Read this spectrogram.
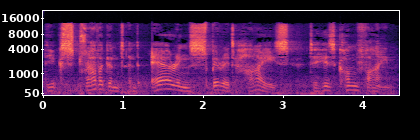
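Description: An actor playing an earnest, scholarly watchman in classical drama, declaiming in measured verse. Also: medium pitch, sing-song, background noise. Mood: solemn. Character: earnest scholarly night watchman, a prince's loyal friend. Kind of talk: classical stage drama acting.

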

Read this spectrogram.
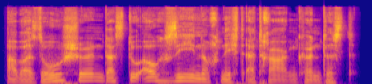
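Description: Man voicing a gentle, wise female tree elf. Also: deep voice, animated, no echo, clean studio sound, voice pushed up, exaggerated voice. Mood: solemn, tender. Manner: measured, patient, lyrical explaining. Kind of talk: fairy-tale audiobook character.

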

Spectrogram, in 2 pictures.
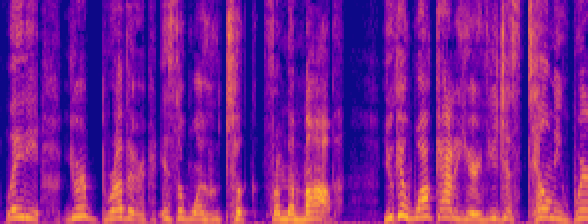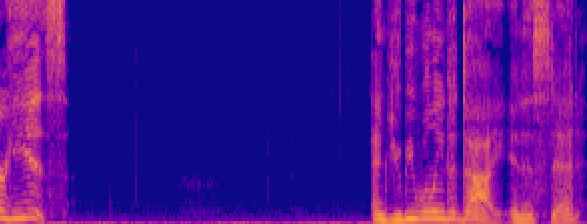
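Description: A man's voice: very high-pitched, dry recording, studio quality. A man playing a ruthless, cocky mob boss with a protective streak in an ASMR roleplay drama, commanding and taunting. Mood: threatening. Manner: commanding, taunting, slow deliberate delivery. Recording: loud music bed under voice. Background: music.

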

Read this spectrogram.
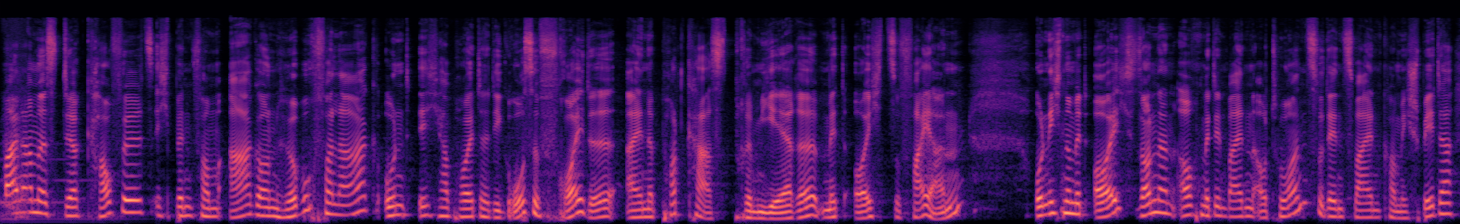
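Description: A male host with a fairly high voice moderates a live stage talk. He speaks as a presenter into a microphone, addressing both guests and listeners. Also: lively intonation, a little slow. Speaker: host, audiobook producer. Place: stage at a book fair.

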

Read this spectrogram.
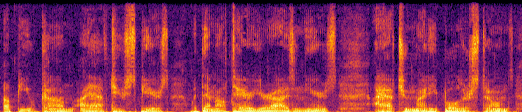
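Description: A massive storybook billy goat, acted by a man, bold and fierce. The voice drops far down into a very deep register for a slow, threatening challenge. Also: creaky, slight background noise, heavily acted.

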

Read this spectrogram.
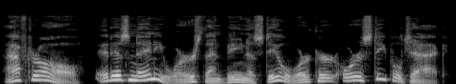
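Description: A tense, determined man voiced by an audiobook narrator talks with wry earnestness. His pitch swings freely, and the voice is a little husky. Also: huge pitch swings, normal speed, a little mellow, no room sound, clean studio sound. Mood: resolute.

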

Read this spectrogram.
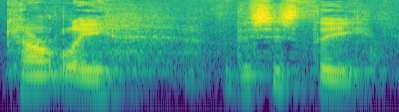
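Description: A man talks through a handheld tour of a seaside hotel, pausing often on fillers and restarting his sentences. His voice sits in the middle of the male range. Faint background ambience runs under the camera audio. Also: medium pitch, fairly even intonation, bright, forceful tone, a little hiss or hum. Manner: rambling, many fillers and restarts. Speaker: travel vlogger. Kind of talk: handheld walking tour narration. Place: hotel rooms and seaside street.

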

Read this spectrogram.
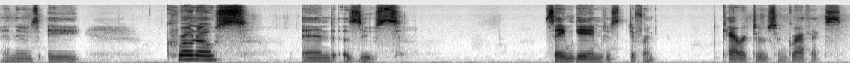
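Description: A middle-aged woman casually narrating a walking tour of a cruise ship casino, relaxed and pointing things out as she goes. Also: low voice, drawn-out words, vocal fry, long pauses.

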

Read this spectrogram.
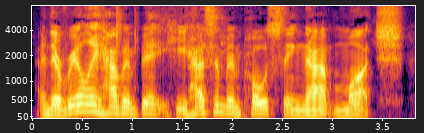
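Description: A man's voice: medium pitch, expressive, a little slow, fairly bright tone. A middle-aged man casually chatting to camera from a small room at home, rambling and correcting himself as he goes. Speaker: commentary vlogger. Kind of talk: casual commentary on another channel's videos. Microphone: webcam or phone close up.

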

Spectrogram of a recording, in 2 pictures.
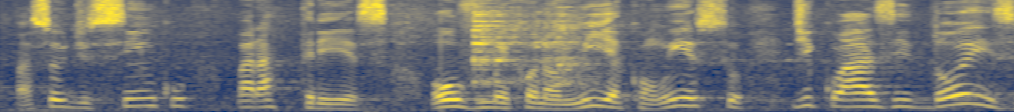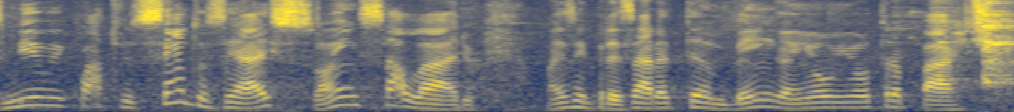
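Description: A man's voice: fairly high pitch, noisy background. A man with a Brazilian accent narrating a scripted TV news report.

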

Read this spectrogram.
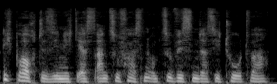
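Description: Curt cleaning woman, crime radio play, rough voice, clipped answers, dry studio sound. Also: rumbling low, steady tone, fast, a little mellow, dry recording. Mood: blunt, guarded. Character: curt, unfazed cleaning woman with a prison past.

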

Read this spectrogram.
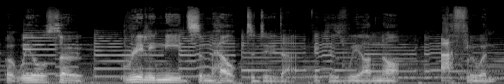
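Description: A man's voice: deep voice, fairly even intonation, moderate pace, loud music behind the voice. A man, a podcast narrator, making an informal promotional appeal in a droll manner. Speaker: podcast narrator and sound designer.

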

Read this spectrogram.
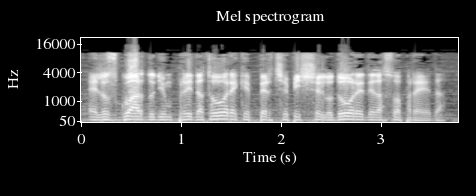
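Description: An actor playing a brooding, heroic warrior who narrates a mock epic in slow, portentous phrases. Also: male voice, medium pitch, a bit bright, natural voice. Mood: grim, proud. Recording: music under the voice.

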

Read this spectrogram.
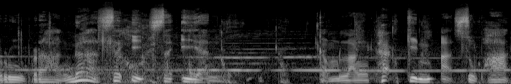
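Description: A man's voice: lowish voice, big pitch swings, measured pace. A man narrating a scripted ghost story in a dramatic storytelling manner. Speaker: narrator of a horror cartoon series. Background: background music.

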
